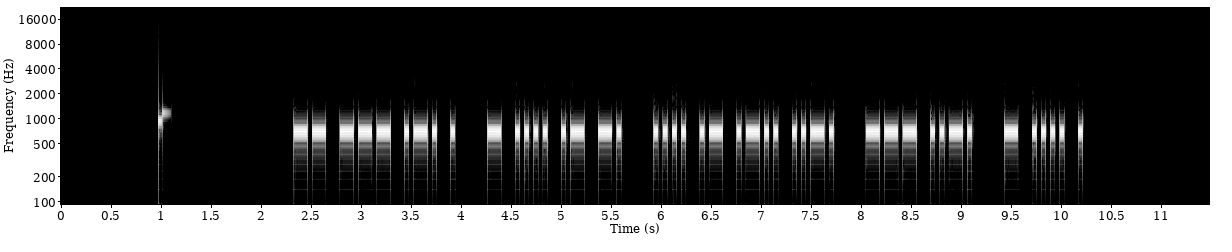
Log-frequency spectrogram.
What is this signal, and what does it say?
Morse code, heard as a keyed tone, about 26 wpm, 700 Hz. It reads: MORE THAN HALF OF THE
